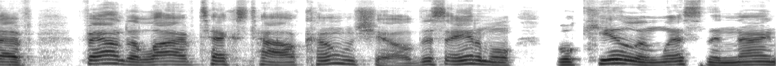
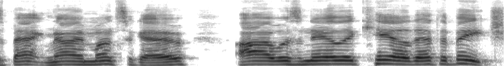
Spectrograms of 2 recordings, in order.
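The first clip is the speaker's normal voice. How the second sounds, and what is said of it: Weak attempt at Australian accent. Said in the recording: “I guess that didn't really sound Australian ... Oh, was that Australian you were doing? ... I'll continue without the accent”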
